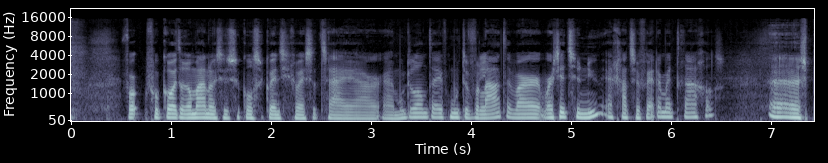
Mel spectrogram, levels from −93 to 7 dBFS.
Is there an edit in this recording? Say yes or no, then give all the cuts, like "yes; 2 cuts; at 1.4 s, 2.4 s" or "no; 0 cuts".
no; 0 cuts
